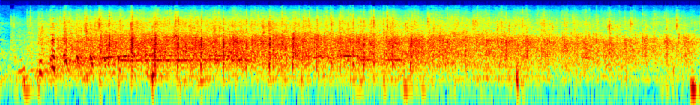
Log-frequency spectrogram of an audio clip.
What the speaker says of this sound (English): Okay, now you can applaud.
